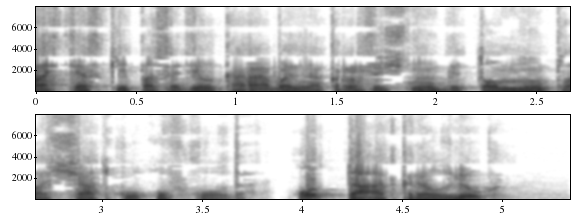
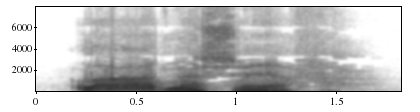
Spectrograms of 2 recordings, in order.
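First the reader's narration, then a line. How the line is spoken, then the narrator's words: Disappointed teenage drawl. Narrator (Russian): несколько разочарованно протянул подросток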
